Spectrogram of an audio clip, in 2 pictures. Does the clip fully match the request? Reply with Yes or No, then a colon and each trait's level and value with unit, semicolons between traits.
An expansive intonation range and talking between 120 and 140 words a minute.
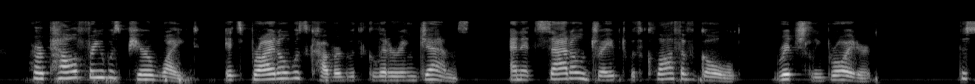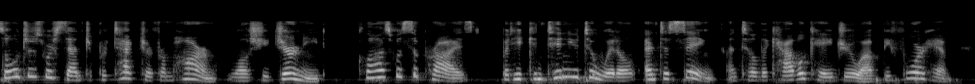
No: wide, 5.8 semitones; average, 160 wpm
